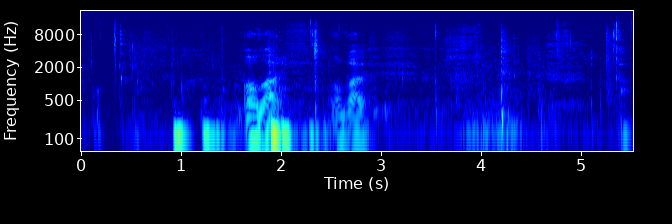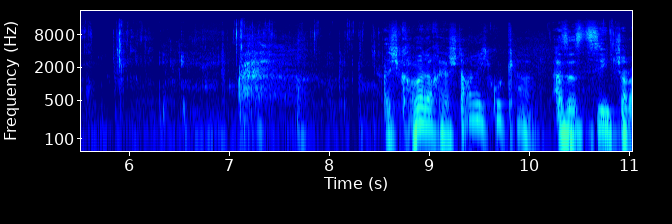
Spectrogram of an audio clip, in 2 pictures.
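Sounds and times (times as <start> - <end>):
wet chewing of meatballs: 0.0 - 1.5, 4.6 - 8.7
speech: 1.6 - 3.0, 8.6 - 11.0.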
